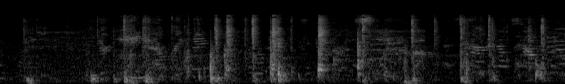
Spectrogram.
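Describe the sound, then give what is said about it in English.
A dog, looking for water after knocking it all over the floor, whimpers softly while shuffling and scrabbling around, with irregular bursts of movement noise and faint breathy sounds over about six seconds. “You knocked it all over the floor, dog.”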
